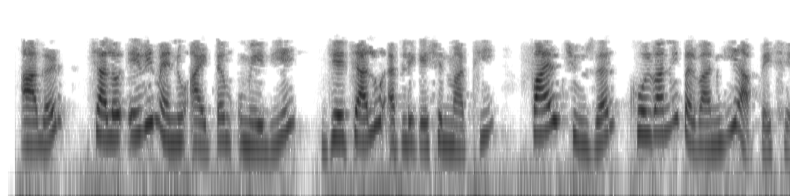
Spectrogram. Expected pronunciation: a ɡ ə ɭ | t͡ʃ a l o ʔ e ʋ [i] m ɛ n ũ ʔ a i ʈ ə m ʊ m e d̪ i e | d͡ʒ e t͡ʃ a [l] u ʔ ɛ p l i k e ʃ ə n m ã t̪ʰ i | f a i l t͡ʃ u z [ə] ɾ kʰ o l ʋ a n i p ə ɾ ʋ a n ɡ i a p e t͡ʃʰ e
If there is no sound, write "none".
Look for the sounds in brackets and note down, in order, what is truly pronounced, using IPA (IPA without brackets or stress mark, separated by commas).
i, l, ə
